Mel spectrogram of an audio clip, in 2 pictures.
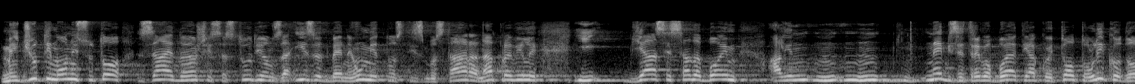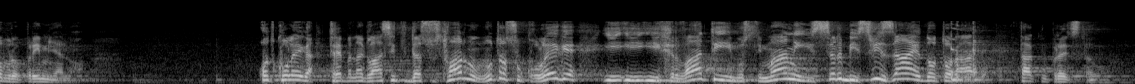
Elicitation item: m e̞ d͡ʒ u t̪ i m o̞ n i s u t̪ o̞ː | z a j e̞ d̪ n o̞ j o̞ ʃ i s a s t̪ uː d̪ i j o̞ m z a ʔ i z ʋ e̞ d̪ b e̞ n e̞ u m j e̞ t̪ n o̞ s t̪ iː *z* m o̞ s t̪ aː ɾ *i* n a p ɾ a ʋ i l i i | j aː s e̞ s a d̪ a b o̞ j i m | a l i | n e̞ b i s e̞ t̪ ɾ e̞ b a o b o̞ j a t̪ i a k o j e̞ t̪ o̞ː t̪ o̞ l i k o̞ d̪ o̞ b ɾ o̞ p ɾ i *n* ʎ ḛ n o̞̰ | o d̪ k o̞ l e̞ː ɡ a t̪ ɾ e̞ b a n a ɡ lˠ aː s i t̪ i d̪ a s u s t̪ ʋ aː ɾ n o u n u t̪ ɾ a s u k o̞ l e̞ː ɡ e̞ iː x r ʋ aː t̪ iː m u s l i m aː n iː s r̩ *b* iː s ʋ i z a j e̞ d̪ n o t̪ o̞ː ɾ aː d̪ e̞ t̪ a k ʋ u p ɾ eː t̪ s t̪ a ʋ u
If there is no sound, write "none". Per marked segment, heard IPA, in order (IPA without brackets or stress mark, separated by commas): z, a, m, b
